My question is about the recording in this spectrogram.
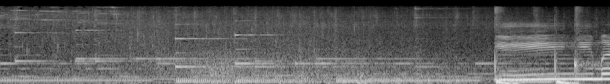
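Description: Rain falling on a hard surface, mixed under a soft instrumental intro of sustained notes. About five seconds in, a male voice starts singing, much louder than the rain and music.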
